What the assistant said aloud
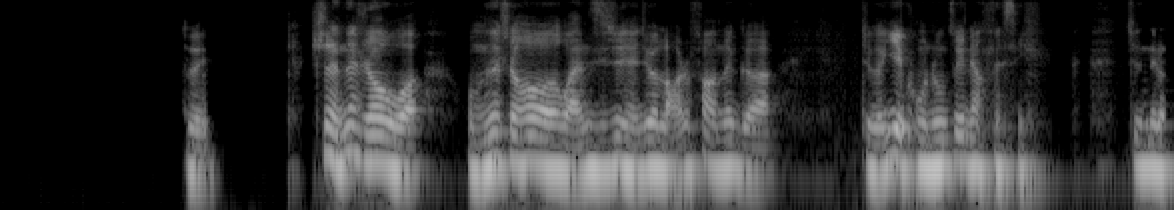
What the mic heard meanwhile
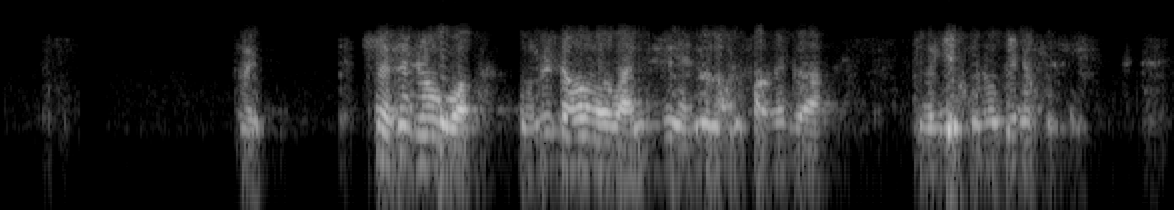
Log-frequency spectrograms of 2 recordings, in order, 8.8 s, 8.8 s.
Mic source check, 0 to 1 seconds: neither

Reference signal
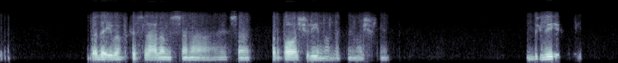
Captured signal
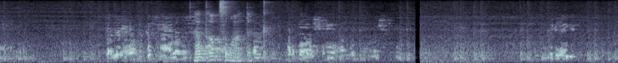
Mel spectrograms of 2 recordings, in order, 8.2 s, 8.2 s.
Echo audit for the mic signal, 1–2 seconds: echo only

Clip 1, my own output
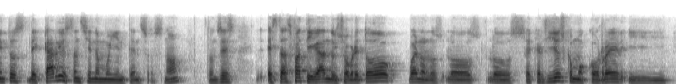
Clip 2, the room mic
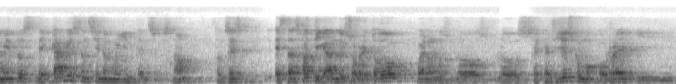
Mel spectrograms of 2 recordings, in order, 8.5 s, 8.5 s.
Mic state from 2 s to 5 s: echo only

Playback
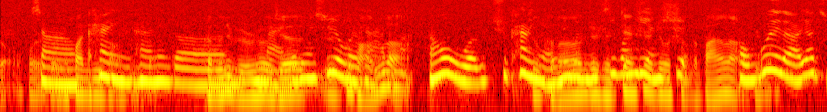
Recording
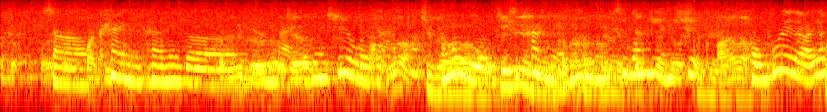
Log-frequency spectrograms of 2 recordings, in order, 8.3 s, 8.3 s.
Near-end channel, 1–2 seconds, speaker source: echo only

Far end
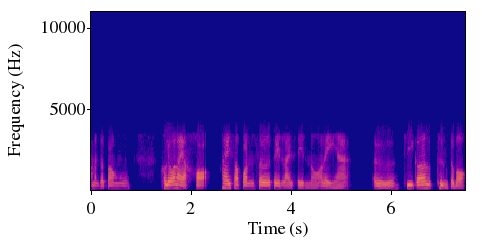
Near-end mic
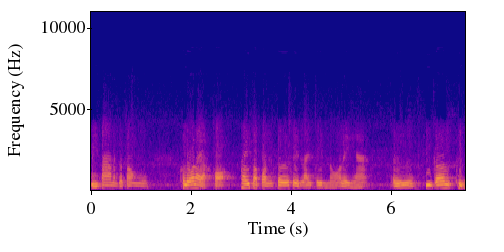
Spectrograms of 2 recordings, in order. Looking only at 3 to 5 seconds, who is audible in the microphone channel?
echo only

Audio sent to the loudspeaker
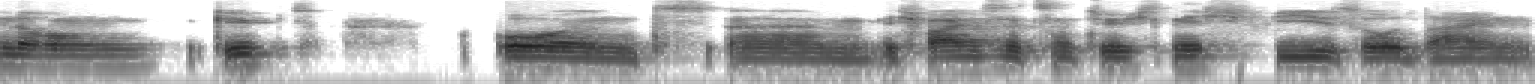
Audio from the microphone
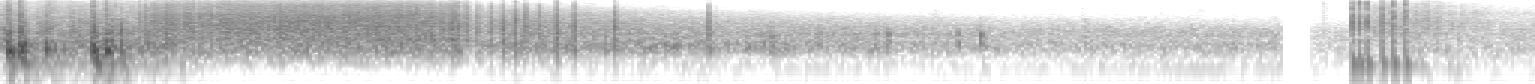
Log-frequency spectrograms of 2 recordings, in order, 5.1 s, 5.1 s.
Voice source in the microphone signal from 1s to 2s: neither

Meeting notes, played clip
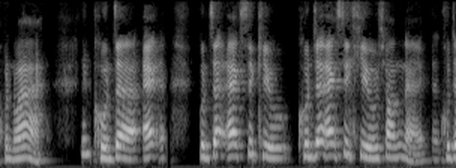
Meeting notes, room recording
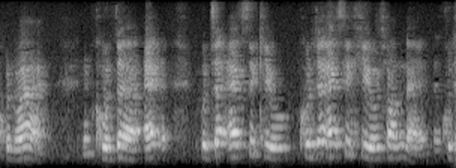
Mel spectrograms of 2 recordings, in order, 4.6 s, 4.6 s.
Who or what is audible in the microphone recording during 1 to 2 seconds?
echo only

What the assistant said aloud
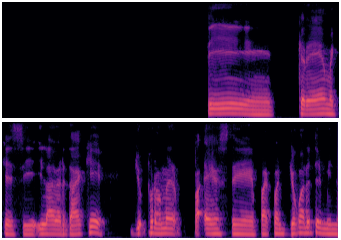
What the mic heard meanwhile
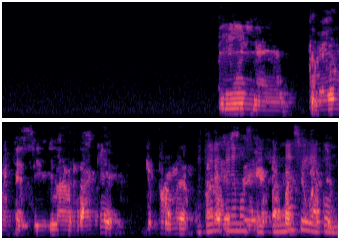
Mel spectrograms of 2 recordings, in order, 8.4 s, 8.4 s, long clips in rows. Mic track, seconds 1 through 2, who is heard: neither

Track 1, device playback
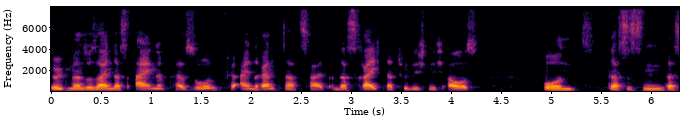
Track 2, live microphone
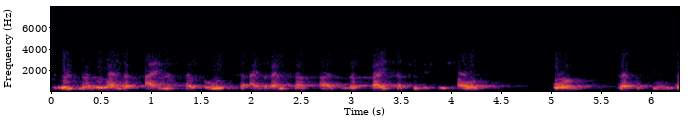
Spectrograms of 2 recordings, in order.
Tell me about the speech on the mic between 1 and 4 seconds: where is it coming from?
echo only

